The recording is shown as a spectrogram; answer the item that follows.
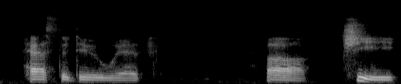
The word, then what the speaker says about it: qi: to do with uh qi q i pronounced like c-h-i so so q i is is g right so spelt the same way as c-h-i and the interesting part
